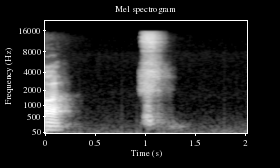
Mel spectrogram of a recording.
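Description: The end of a man's drawn-out "uh", then a single short, sharp breath noise about a second in, with quiet around it.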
